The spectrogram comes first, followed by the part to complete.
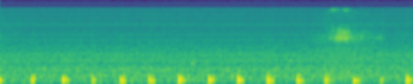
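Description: Fingertips tapping on the collarbone in EFT tapping: faint, soft thumps in a steady rhythm of about three a second.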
